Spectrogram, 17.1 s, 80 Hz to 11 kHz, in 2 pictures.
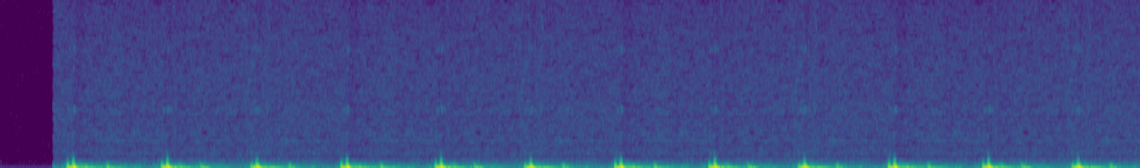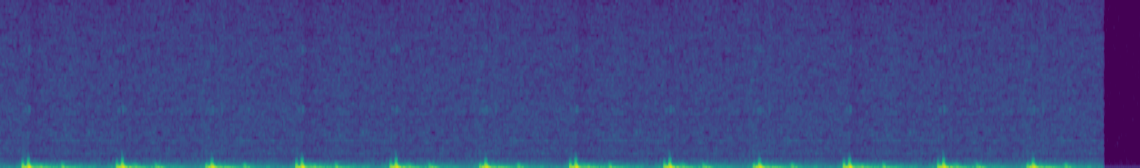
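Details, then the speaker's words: Patient with mild aortic stenosis: a regular heartbeat near 85 a minute with a crisp, high-frequency early systolic click after S1, an aortic ejection sound. "listen now to an ejection sound the following example was taken from a patient with mild a or text enosis"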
